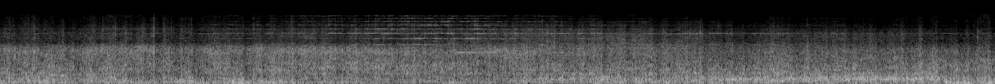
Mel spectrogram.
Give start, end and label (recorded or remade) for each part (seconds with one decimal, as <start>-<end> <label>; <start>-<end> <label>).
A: 0.0-5.3 recorded; 5.3-6.8 remade; 6.8-10.0 recorded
